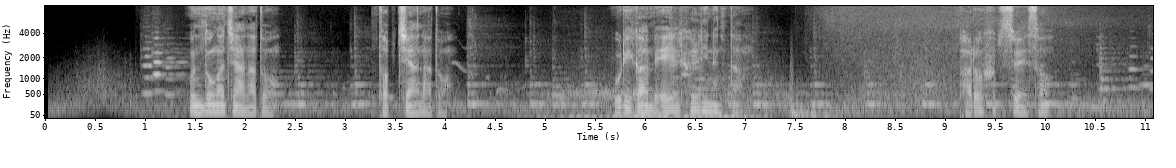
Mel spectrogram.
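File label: Korean male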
